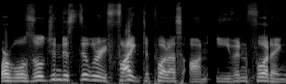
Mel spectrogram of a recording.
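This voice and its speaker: Over music in the background, a man speaks at a fairly quick pace in a raised, projected voice with very wide pitch swings. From Canada. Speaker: esports caster. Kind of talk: live commentary.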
